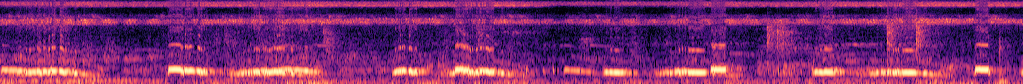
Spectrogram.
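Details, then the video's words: A white Barbary dove with red eyes coos insistently in the morning. Repeated low, slurred coo notes follow one another closely over a persistent shrill insect buzz, with faint clicks. "pagi pagi gacor membangunkan orang tidur - burung puter putih mata merah"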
